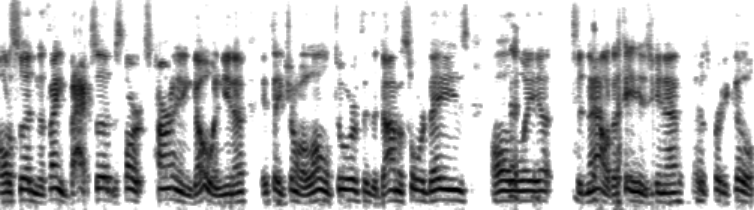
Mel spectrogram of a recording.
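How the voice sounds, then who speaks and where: He has a normal speaking voice, pitched fairly high. This man talks at a moderate pace with ordinary pitch variation. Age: 60s. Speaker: livestream participant. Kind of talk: casual chat.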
